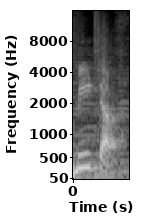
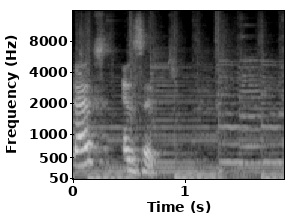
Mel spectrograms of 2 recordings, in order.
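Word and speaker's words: ß: इट it looks like बीटा बट we should not call it बीटा V should pronounce this alphabet एज एट एज इट and when you आर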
